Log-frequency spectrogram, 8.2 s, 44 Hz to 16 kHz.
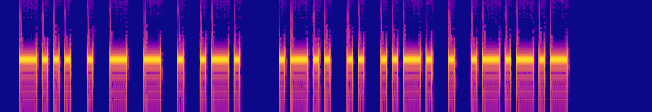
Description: Morse code, heard as a keyed tone, about 17 wpm, 700 Hz. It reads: BETTER LIFE.
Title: Sentences from Top 1000 Words - Review Part 5 - 17wpm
